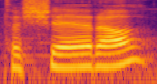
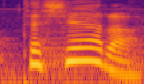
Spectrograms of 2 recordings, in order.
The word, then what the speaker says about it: Teixeira: If we want to go a bit exotic, it is actually pronounced Teixeira. – Teixeira. – Which I love. – And where's it from? – It's Portuguese.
